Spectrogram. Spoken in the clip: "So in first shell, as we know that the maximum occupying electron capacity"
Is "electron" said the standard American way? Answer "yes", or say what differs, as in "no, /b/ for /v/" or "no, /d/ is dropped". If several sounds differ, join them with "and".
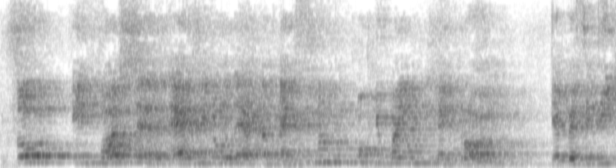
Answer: yes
